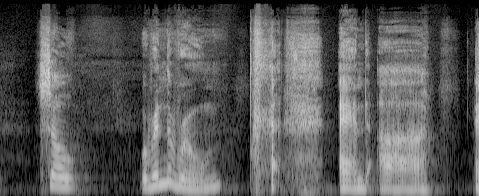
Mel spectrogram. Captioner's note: chuckles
